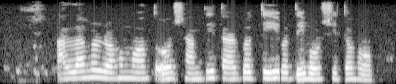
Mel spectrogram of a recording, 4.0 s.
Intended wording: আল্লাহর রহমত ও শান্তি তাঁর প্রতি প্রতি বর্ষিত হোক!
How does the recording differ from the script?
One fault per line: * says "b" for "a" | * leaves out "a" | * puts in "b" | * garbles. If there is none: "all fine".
all fine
